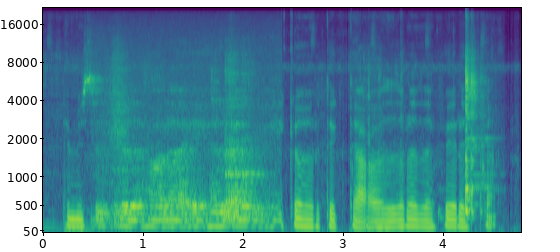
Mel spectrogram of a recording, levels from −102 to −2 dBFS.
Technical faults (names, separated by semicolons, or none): switch to a distant microphone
